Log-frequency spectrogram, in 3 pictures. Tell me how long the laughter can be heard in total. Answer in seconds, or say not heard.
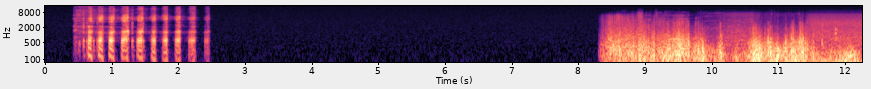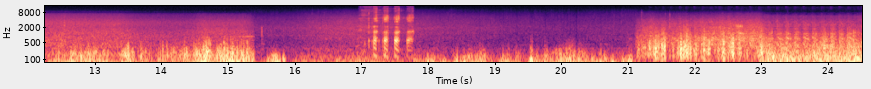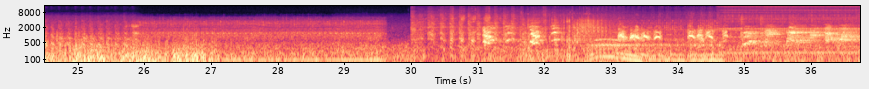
4 s.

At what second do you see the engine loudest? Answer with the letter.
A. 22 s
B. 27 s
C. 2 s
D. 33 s
D.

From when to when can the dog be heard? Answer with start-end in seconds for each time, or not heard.
30.9-36.6.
